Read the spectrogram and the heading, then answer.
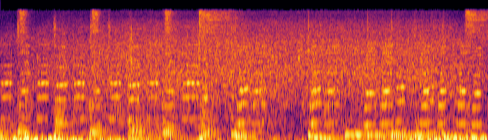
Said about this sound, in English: We're just descending down from Cabot Tower, and halfway down there is a Victorian folly that has been built. And you might be able to pick up there the sound of running water. That's a little fountain.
